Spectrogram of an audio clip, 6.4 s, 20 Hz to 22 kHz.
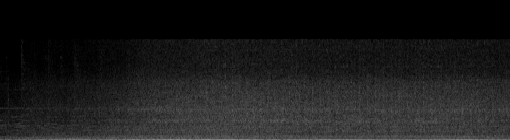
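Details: Ford 300 inline six after sitting 20 years, on dyno pulling alternator, water pump and governor load: loaded drone builds with slight early unevenness that clears up; 86 hp, 228 lb-ft.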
